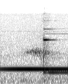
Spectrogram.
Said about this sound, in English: Well, that was the doorbell, which means pizza from the dead is here, so uh, we have to actually wrap it up.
